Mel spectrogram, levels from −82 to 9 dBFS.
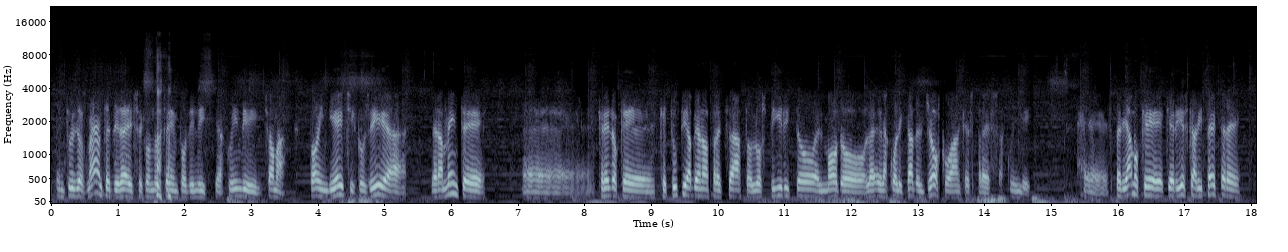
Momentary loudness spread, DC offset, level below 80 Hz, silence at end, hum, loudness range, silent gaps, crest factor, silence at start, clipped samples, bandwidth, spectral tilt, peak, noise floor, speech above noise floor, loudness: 11 LU; under 0.1%; -44 dBFS; 0.25 s; none; 3 LU; none; 16 dB; 0.05 s; under 0.1%; 8.8 kHz; -7.5 dB/octave; -4 dBFS; -54 dBFS; 34 dB; -20 LUFS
